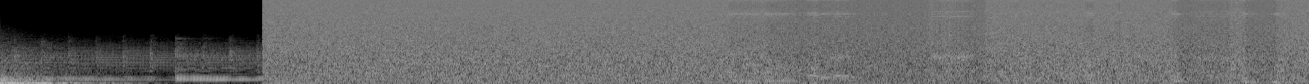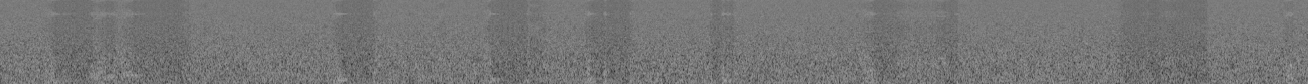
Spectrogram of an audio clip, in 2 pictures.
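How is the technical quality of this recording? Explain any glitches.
The recording is badly damaged from 2.63 s to the end.

Wrong sample width, from 2.63 s onward: audio stored as 32-bit integers is being read as packed 24-bit integers. Each group of three bytes becomes one value, so byte boundaries drift against the real samples. Only some values keep the true top bits, and the rest are scrambled. The result is loud noise with the original sound buried inside, running at 0.75 times normal speed with its pitch lowered.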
